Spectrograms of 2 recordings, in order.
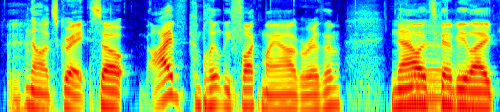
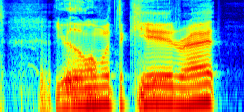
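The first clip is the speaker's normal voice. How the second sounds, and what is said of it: Gruff, rough voice. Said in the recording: “in a really gruff voice.”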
